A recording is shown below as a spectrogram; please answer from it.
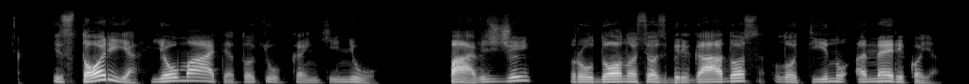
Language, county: Lithuanian, Vilnius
